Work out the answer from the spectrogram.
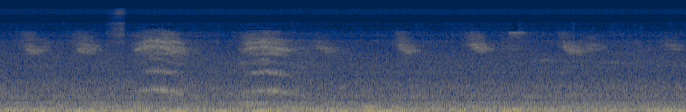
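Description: Birds chirping: short high chirps repeating every half second or so, with two fuller, louder calls about one and a half and two and a half seconds in, over a steady low background rumble.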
